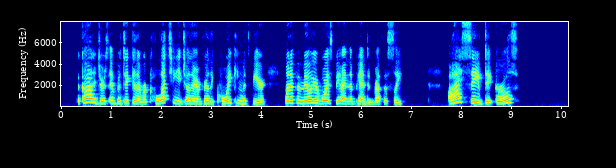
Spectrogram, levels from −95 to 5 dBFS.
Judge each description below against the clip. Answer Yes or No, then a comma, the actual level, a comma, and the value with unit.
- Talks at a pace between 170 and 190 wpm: No, average, 150 wpm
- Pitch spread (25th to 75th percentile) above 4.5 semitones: Yes, average, 5.1 semitones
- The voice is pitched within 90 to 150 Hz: No, very high, 275 Hz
